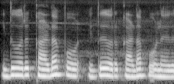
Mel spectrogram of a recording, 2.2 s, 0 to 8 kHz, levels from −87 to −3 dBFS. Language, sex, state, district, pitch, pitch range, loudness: Tamil, female, Tamil Nadu, Kanyakumari, 200 Hz, 190-215 Hz, -13 LUFS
